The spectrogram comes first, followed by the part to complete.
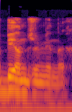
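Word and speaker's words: Benjamin: что Всё дело в Бенджамина имея в виду сто долларовые купюры нотах чь имя как вы помните по-английски произносится как Бенджамин сказал что в Бенджамина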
